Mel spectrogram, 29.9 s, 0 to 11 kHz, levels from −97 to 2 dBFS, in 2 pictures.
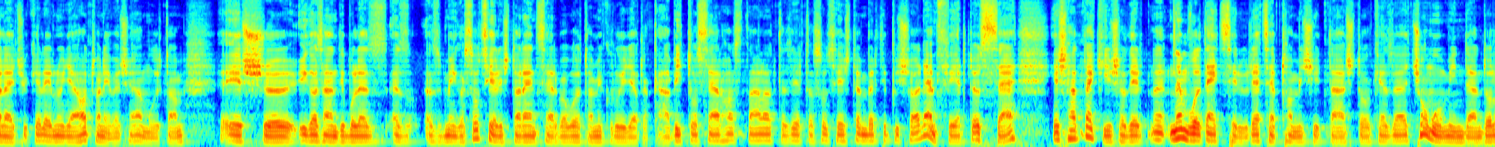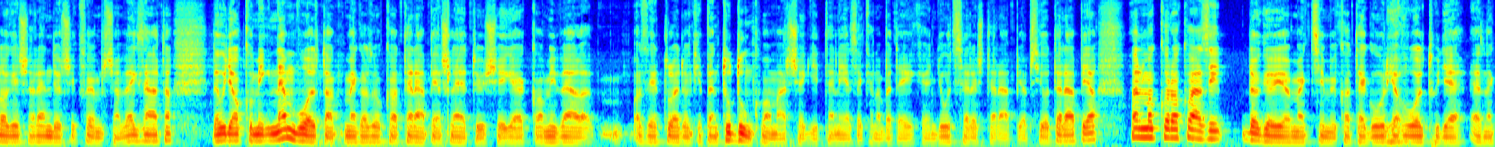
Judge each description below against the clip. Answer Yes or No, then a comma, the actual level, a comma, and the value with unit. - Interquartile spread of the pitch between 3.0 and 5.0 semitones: Yes, average, 3.6 semitones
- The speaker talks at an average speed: No, fast, 165 wpm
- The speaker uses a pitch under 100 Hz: Yes, very low, 90 Hz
